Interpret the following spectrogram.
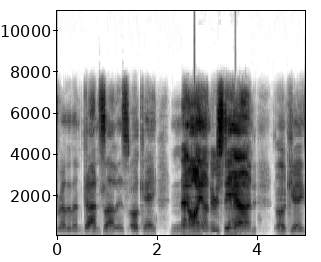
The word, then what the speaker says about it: Gonzalez: I misspelled your name before and I keep pronouncing it going south rather than Gonzales okay now I understand okay so everything's all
